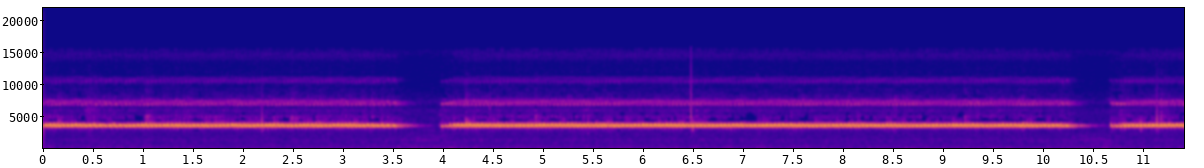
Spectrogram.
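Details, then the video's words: High, rapidly pulsing cricket trill that holds steady for several seconds at a time, broken by two short pauses before starting again at the same pitch. "suara jangkrik super unik"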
